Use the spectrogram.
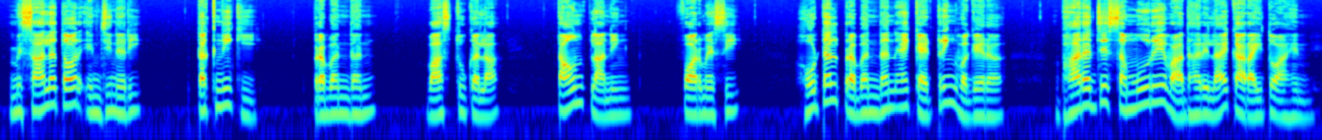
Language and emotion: Sindhi, neutral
